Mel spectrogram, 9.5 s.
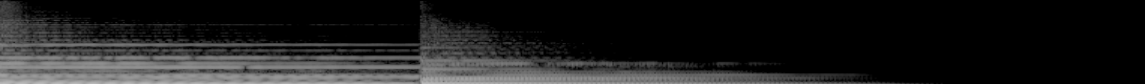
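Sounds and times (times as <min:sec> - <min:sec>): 
lullaby: 0:00.0 - 0:06.4.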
